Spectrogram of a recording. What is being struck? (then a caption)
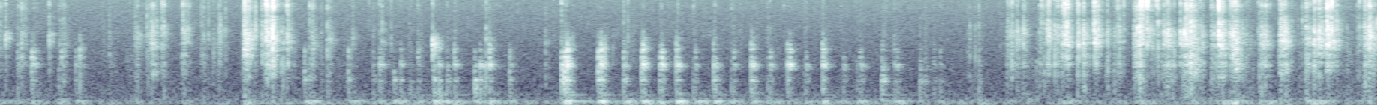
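Thin cotton bandana on a table. A navy blue paisley cotton bandana of thin fabric lies spread flat on a table while long dark nails scratch and tap the cloth with both hands. Quiet, dense, dry scratches and light pattering taps follow one another quickly, bright and high with little low end. A faint low hum sits underneath, and the scratching grows busier near the end.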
